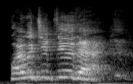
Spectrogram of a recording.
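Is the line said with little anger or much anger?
much anger. It is said with more anger.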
